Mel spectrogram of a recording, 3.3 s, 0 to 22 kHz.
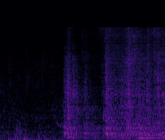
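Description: An oven heated to 425 degrees has its door pulled open, giving a sudden whooshing rush of noise that swells again a moment later and then holds as a steady hiss.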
